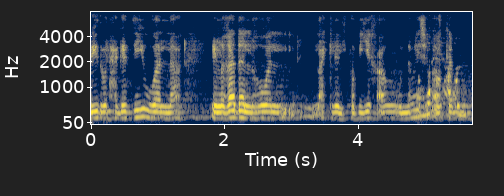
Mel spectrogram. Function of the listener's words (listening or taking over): taking over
